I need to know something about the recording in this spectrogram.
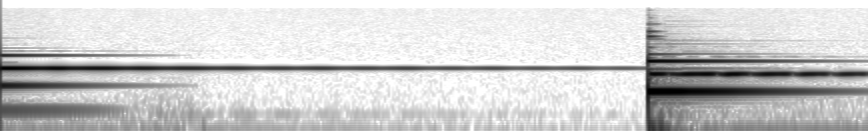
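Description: Sparse electronic keyboard music: a chord rings out and fades until one high tone is left holding, then a new chord is struck about three seconds in and rings on.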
